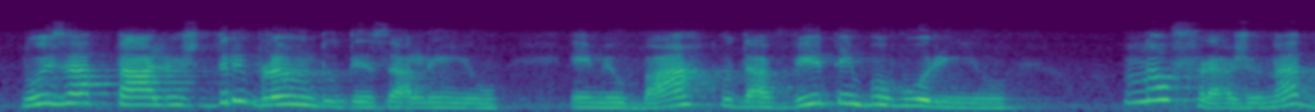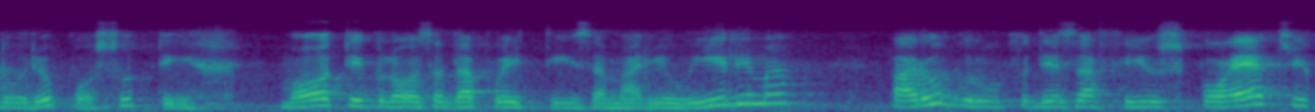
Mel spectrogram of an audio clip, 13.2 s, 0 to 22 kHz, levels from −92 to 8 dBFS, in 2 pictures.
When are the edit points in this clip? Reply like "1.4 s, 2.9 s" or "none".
7.9 s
